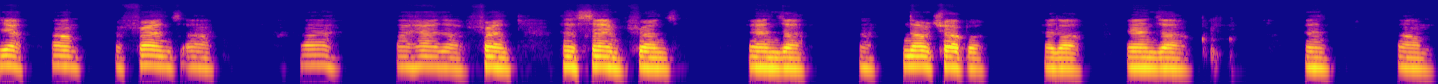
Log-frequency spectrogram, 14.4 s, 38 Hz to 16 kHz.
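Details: Expressive (non-fluent) aphasia in a young male about 3 years after a stroke from a ruptured arteriovenous malformation at age 15 that caused a coma; a problem getting words out rather than understanding.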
